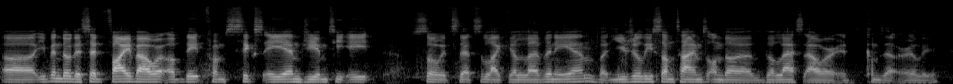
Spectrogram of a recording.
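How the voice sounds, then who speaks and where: A man's voice: medium pitch, little pitch movement, moderate pace, a bit bright, slight background noise. A man livestreaming a video game, giving slangy, offhand commentary as he chats to viewers. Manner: slangy, offhand, muttering to chat. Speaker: livestreamer, VTuber. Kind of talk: casual gameplay stream commentary.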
